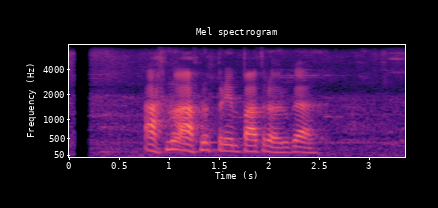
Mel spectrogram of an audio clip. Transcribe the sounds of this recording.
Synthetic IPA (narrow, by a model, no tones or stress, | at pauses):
apʰnoapʰnoprempat̪rʌɦʌɾuka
